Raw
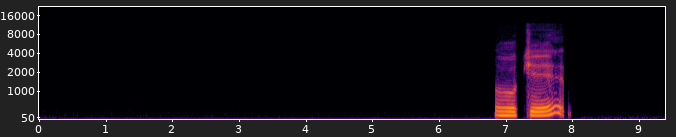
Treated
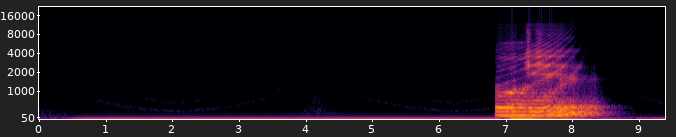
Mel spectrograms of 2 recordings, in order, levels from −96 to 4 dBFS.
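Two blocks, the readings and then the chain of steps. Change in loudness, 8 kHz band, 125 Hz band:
+1.5 dB, no reading, +2.5 dB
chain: algorithmic reverb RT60 0.87 s, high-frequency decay 0.5×, pre-delay 110 ms, DRR -2 dB; phaser 0.24 Hz, delay 3.5 ms, feedback 71%

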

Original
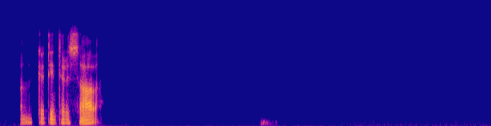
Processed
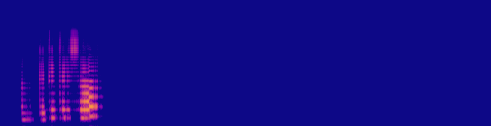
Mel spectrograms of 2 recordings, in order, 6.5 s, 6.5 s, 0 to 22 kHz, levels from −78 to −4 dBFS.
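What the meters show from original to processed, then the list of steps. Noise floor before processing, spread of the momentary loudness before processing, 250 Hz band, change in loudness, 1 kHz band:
-78 dBFS, 15 LU, -14.0 dB, -8.0 dB, -7.5 dB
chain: vocoder on a broken chord major triad, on G#3, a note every 590 ms; high-pass 580 Hz 12 dB/octave; band-stop 3.6 kHz, Q 7.6; in parallel at -10 dB: crossover distortion -43.5 dBFS; on the sum: trim -5.5 dB

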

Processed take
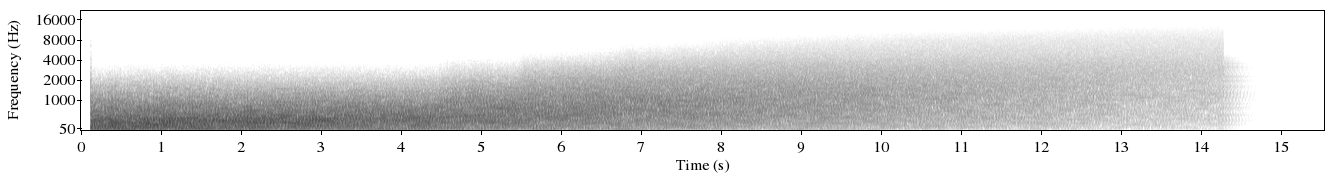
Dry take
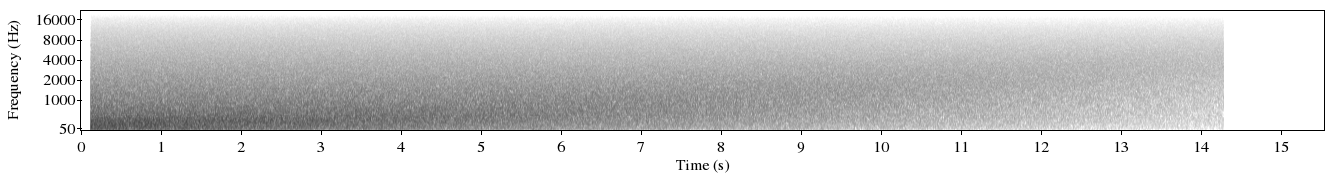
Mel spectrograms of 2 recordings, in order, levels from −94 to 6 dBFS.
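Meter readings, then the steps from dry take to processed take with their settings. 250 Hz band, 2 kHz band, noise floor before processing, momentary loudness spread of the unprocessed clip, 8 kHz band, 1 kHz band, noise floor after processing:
+0.5 dB, -7.0 dB, under -85 dBFS, 21 LU, under -10 dB, -2.5 dB, under -85 dBFS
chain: treble shelf 8.1 kHz +9.5 dB; spring tank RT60 1.1 s, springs 41 ms, chirp 35 ms, DRR 0.5 dB; low-pass that closes with the level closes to 820 Hz, closed at -26 dBFS; treble shelf 2.2 kHz -11.5 dB; transformer saturation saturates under 330 Hz; trim -1.5 dB

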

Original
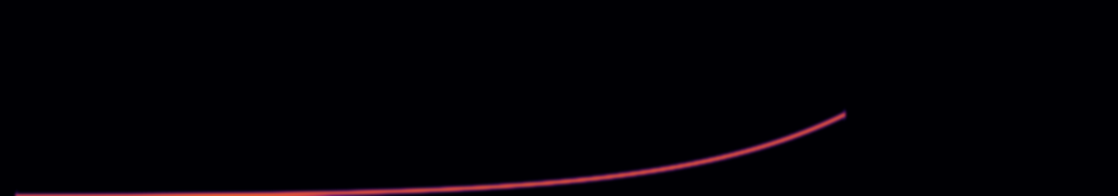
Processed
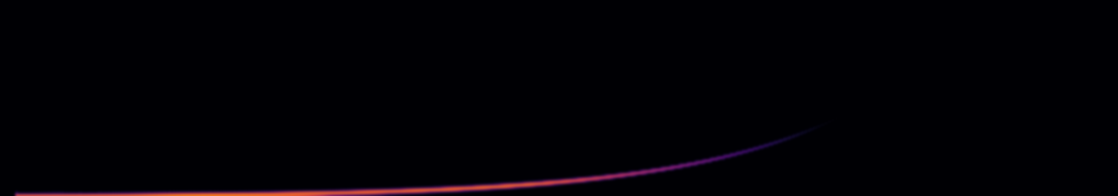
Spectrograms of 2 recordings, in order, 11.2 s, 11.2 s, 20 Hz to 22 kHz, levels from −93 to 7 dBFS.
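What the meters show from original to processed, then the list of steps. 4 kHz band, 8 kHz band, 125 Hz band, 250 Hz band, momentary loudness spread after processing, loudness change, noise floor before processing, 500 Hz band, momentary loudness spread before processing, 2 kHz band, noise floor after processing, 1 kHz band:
under -25 dB, under -40 dB, +6.0 dB, +6.0 dB, 10 LU, +2.5 dB, under -85 dBFS, +4.0 dB, 5 LU, -4.5 dB, under -85 dBFS, +3.0 dB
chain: low-pass 1.4 kHz 24 dB/octave; dynamic bell 170 Hz, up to +7 dB, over -47 dBFS, Q 1.5; in parallel at -1 dB: peak limiter -30 dBFS, peak gain reduction 8 dB; on the sum: trim -1.5 dB

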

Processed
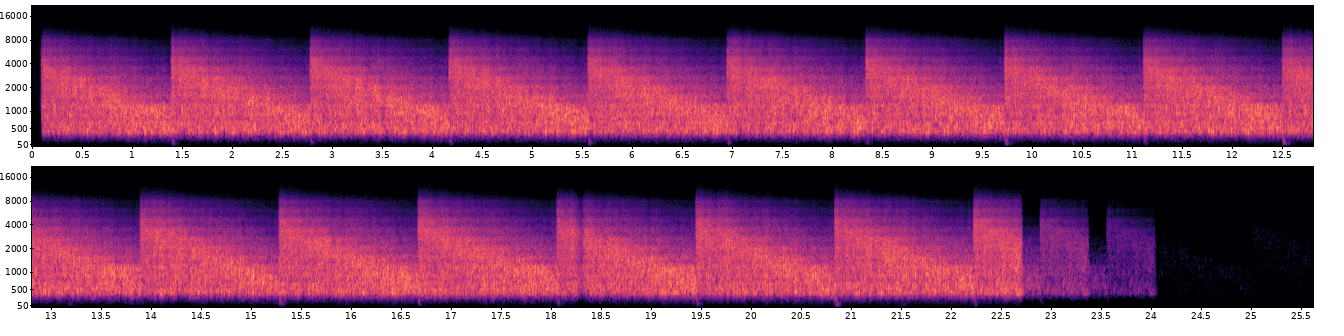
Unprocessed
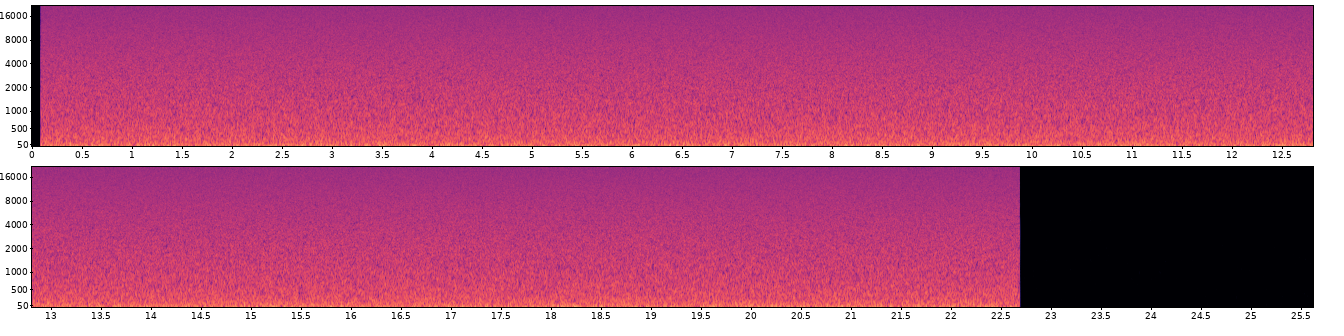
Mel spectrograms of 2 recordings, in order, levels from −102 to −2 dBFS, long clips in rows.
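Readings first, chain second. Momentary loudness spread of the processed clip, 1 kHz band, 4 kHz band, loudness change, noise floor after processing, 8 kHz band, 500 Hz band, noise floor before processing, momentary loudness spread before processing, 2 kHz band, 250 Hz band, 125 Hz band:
2 LU, +5.5 dB, -1.5 dB, -0.5 dB, under -85 dBFS, -18.5 dB, +3.0 dB, under -85 dBFS, 0 LU, +4.0 dB, -17.0 dB, under -40 dB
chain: square wave that keeps the level; comb 2.1 ms, depth 45%; peak limiter -17.5 dBFS, peak gain reduction 33.5 dB; chorus 0.13 Hz, delay 20 ms, depth 5.5 ms; Chebyshev high-pass 460 Hz, order 8; LFO low-pass saw down 0.72 Hz 740–3800 Hz; noise-vocoded speech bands 16; on a send: feedback delay 666 ms, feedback 27%, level -19.5 dB; on the sum: trim +2.5 dB

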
